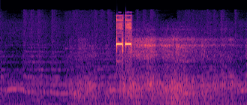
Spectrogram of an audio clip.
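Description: Background music, broken about two seconds in by a loud, high-pitched double beep, typical of a dashcam's impact sensor going off as a truck crashes in the road ahead; a wash of crash noise follows under the music.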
